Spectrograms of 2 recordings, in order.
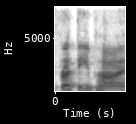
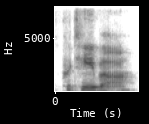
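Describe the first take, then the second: First: The name is said in a South Asian accent. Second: The name is said in an American accent. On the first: This is the original way of saying the name. "mine's Pratibha" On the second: This is how the name is said in America. "since I moved to America"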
